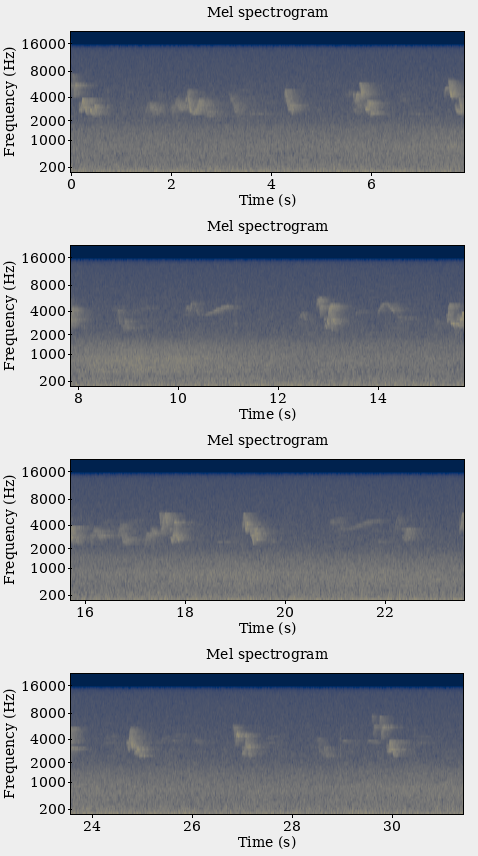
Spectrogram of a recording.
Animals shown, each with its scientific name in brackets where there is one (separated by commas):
Eastern Wood-Pewee (Contopus virens), Red-eyed Vireo (Vireo olivaceus), Scarlet Tanager (Piranga olivacea), Blue Jay (Cyanocitta cristata)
